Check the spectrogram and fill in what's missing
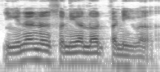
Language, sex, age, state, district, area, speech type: Tamil, male, 18-30, Tamil Nadu, Viluppuram, rural, spontaneous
